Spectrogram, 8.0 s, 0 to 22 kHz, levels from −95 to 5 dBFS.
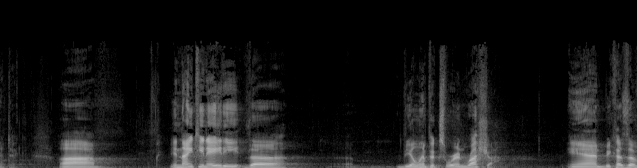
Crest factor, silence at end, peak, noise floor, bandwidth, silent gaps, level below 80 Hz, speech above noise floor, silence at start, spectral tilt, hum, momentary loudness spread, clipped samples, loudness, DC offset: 22 dB; 0 s; -10 dBFS; -70 dBFS; 16.5 kHz; none; -70 dBFS; 42 dB; 0 s; -4 dB/octave; none; 15 LU; under 0.1%; -28 LUFS; under 0.1%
